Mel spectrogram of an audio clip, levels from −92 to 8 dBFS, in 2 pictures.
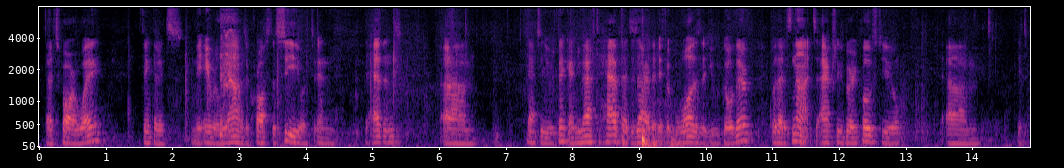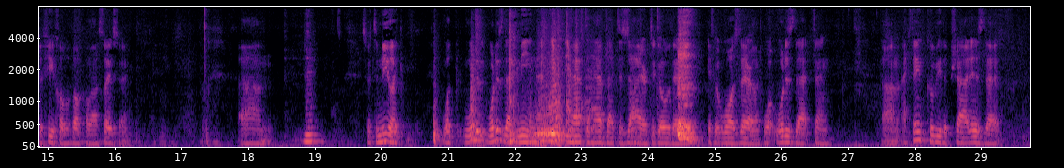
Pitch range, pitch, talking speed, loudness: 105-135 Hz, 115 Hz, 180 wpm, -33 LUFS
